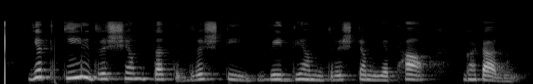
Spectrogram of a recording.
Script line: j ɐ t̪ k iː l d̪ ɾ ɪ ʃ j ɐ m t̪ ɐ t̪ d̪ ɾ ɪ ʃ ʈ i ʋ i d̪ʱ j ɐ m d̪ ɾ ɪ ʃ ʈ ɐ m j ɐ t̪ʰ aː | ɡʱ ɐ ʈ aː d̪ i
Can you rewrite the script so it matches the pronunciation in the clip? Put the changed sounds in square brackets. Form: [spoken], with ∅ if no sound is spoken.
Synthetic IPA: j ɐ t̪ k iː l d̪ ɾ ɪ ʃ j ɐ m t̪ ɐ t̪ d̪ ɾ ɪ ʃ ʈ i ʋ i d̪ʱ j ɐ m d̪ ɾ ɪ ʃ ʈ ɐ m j ɐ t̪ʰ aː | ɡʱ ɐ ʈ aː d̪ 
